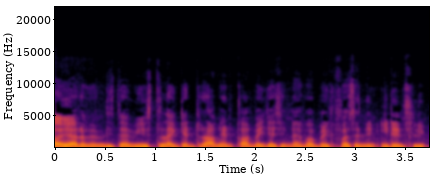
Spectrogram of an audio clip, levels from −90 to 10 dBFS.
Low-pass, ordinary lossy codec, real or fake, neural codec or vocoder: 14.4 kHz; AAC, 96 kbps; real; none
